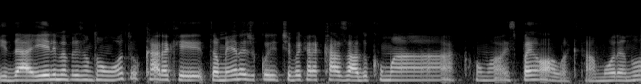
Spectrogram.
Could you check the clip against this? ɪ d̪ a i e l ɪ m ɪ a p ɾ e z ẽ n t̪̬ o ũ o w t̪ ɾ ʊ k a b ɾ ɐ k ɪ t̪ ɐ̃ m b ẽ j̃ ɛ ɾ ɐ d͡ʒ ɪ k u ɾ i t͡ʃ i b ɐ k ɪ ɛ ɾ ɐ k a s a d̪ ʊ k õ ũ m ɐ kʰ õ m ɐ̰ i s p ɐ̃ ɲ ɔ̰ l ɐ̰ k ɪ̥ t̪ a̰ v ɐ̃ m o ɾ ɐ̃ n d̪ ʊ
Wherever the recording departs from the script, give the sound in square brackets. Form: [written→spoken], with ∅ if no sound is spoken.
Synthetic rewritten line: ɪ d̪ a i e l ɪ m ɪ a p ɾ e z ẽ n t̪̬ o ũ o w t̪ ɾ ʊ k a [b→∅] ɾ ɐ k ɪ t̪ ɐ̃ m b ẽ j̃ ɛ ɾ ɐ d͡ʒ ɪ k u ɾ i t͡ʃ i b ɐ k ɪ ɛ ɾ ɐ k a [s→z] a d̪ ʊ k õ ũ m ɐ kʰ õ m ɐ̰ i s p ɐ̃ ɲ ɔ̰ l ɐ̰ k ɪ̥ t̪ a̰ v [ɐ̃→ɐ] m o ɾ ɐ̃ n d̪ ʊ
